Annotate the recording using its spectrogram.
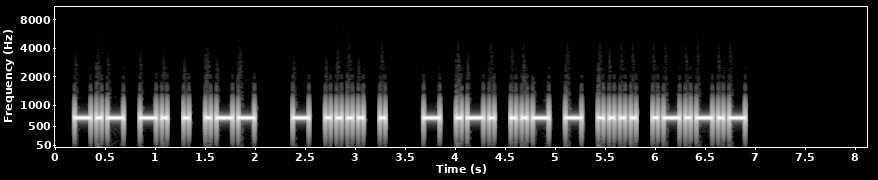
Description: Morse code, heard as a keyed tone, about 22 wpm, 700 Hz. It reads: KNEW THE TRUTH.
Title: Sentences from Top 1000 Words - Review Part 1 - 22wpm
